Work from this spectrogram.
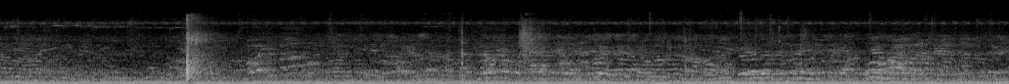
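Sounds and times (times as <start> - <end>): faint voices: 0.0 - 10.0
street noise: 0.0 - 10.0
sharp crack: 1.8 - 2.3.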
